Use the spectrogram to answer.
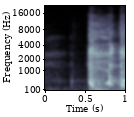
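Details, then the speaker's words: Short harsh adult cough with a second burst starting at the end, from a speaker still recovering from illness and not fully well. "I'm I'm still not 100% guys. As you can hear, I'm still coughing a bit, but I think it's very reasonable."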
